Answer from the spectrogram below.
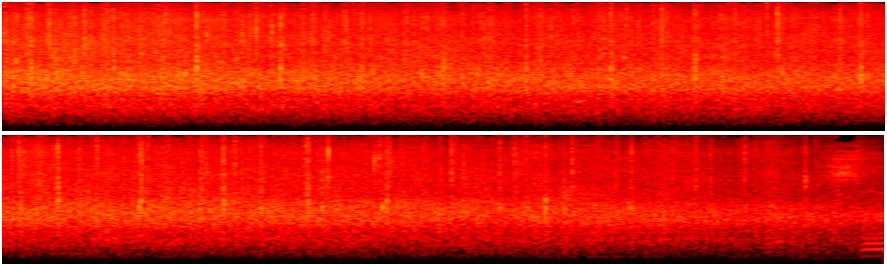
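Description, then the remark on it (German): Steady, dense applause from an audience at a ceremony honouring school graduates for their top Abitur grades, many hands clapping at once in a continuous wash that holds at an even loudness for the full length before easing slightly at the end. “Applaus”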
